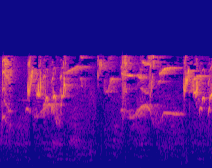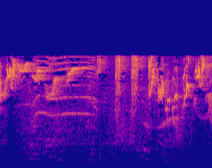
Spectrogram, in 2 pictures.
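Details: Oriental magpie-robin, known locally as kacer, singing a rich, varied, continuous song of whistled slurs, rising and falling notes and harsh chattering phrases with brief pauses.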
